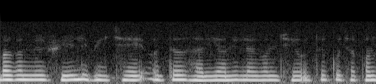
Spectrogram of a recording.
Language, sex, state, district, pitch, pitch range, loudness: Maithili, female, Bihar, Purnia, 205 Hz, 200-215 Hz, -14 LUFS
